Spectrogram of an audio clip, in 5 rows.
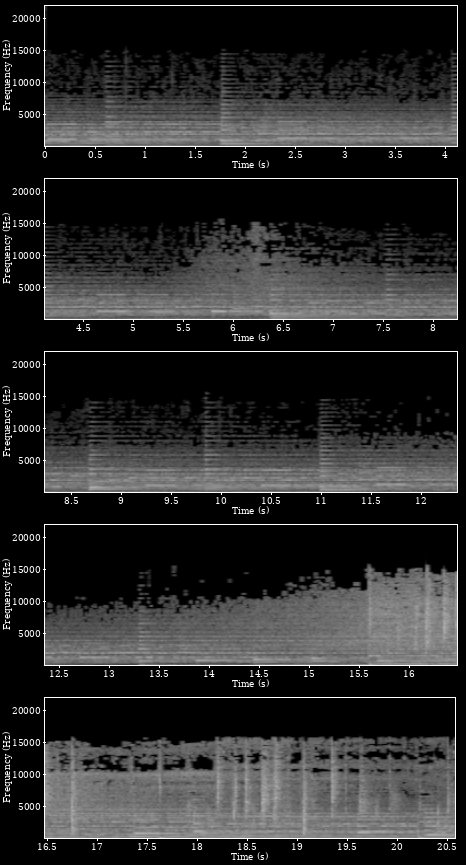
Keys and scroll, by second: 4.8 ctrl+space.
